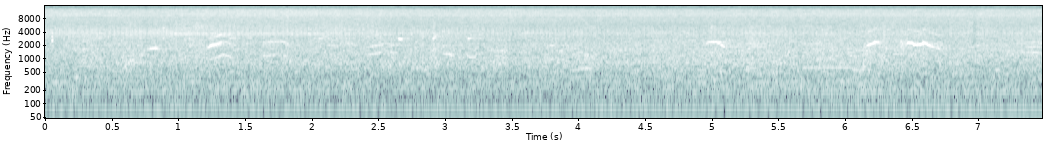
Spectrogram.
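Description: Faint crowd ambience: scattered short snatches of distant voices over a steady low electrical hum.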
